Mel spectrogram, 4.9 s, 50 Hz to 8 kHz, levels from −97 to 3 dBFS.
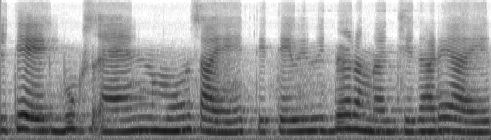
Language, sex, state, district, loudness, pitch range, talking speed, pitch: Marathi, female, Maharashtra, Pune, -15 LUFS, 235-265 Hz, 135 wpm, 250 Hz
